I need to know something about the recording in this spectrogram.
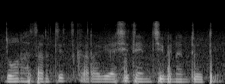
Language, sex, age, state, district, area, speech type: Marathi, male, 18-30, Maharashtra, Satara, urban, spontaneous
